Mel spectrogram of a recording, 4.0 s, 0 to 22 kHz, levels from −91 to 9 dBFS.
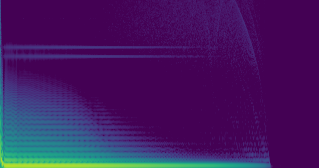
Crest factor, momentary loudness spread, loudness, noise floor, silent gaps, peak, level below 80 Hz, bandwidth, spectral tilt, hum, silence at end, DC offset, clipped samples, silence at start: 10 dB; 19 LU; -11 LUFS; -46 dBFS; none; -2 dBFS; -10 dBFS; 0.9 kHz; -13 dB/octave; none; 1.15 s; under 0.1%; under 0.1%; 0 s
